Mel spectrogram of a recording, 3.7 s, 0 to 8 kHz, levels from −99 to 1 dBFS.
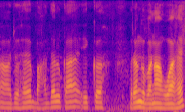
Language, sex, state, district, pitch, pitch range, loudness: Hindi, male, Uttar Pradesh, Hamirpur, 130 Hz, 125-140 Hz, -28 LUFS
